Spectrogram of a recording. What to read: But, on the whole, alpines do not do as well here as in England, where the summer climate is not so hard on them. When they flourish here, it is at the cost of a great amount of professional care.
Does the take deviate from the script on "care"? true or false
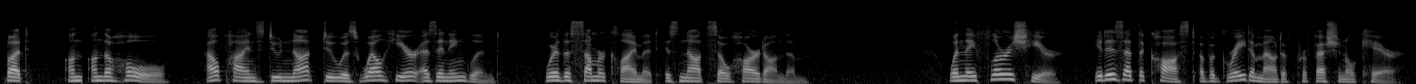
false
